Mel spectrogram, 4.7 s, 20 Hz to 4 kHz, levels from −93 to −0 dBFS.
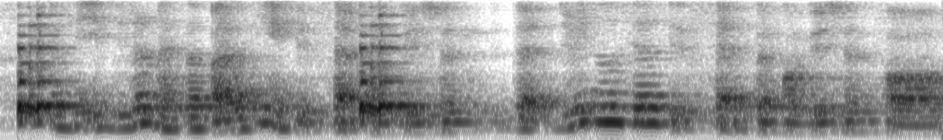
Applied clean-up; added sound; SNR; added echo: none; Bowed string instrument; -4 dB; reverberation time 0.6 s.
